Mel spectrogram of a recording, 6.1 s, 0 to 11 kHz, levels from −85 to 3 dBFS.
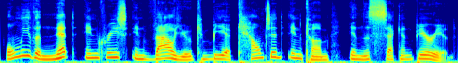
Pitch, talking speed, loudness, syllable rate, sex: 165 Hz, 140 wpm, -20 LUFS, 4.4 syllables/s, male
